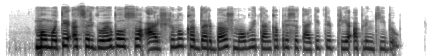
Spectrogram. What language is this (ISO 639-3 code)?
lit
